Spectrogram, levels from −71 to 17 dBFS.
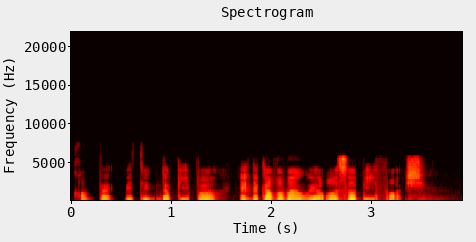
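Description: At 0.36 s the speech jumps forward with a brief smeared blip rather than a click. That is compressed frames skipped: about two frames of roughly 26 ms each, some 50 ms of audio, never reached the output, so the overlapping frames on either side were joined directly.

From 0.83 s to the end, after a 20 ms gap, the sound turns duller and boxier. Nothing reaches above 5.6 kHz, the level shifts by a few dB, and a new noise floor sits roughly 40 dB below the speech. The likely cause is the input switching to a poorer device.

At 1.85 s a second compressed-frames skip drops roughly one frame, around 30 ms, leaving another short smeared blip.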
